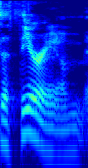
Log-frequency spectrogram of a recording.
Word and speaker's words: Ethereum: I think it's, like I said, I think it's because it's Ethereum and it's a long E, like it's a hard E or whatever.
